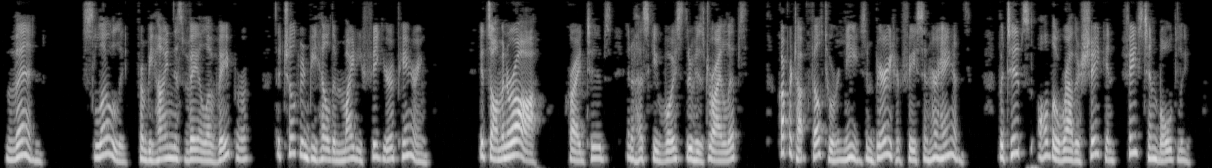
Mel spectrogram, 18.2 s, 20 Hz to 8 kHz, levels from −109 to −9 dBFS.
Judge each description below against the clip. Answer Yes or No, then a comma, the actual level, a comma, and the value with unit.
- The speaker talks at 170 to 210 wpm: No, average, 160 wpm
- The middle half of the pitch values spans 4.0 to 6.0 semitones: Yes, average, 5.2 semitones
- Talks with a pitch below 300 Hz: Yes, medium, 185 Hz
